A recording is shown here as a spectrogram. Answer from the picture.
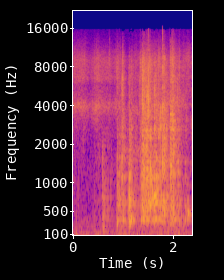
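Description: Plastic syringe being capped and handled close to a clip-on mic: rustling with a few light clicks, starting about a second in.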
